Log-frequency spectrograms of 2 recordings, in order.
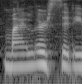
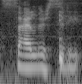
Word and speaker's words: Siler City: where I live and it starts with the letter S and it rhymes with miler. It's I will say Miler City, but it's called Siler City.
